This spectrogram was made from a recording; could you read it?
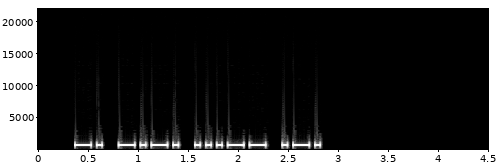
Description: Morse code, heard as a keyed tone, about 22 wpm, 700 Hz. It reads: NC3R
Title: USA Call Signs - 4 Characters - Repeated 2x - 22wpm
